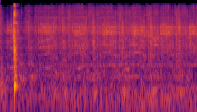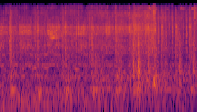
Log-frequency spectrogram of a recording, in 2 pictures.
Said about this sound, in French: Ok, j'allume le moteur.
